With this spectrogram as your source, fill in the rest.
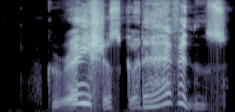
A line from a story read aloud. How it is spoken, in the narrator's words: cried the latter, trembling like a leaflet with horror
